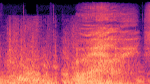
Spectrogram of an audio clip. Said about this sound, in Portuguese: Solta o rugido, que agora é leão.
